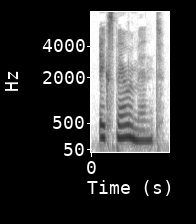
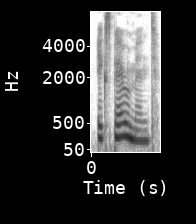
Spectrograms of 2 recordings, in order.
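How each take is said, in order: Both takes have the same delivery.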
